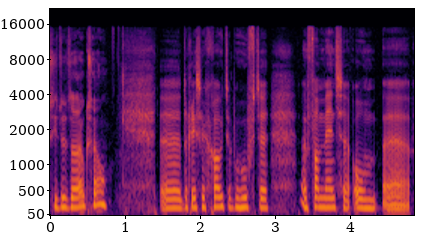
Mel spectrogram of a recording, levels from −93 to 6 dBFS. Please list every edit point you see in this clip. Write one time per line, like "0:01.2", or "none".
0:01.4
0:03.4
